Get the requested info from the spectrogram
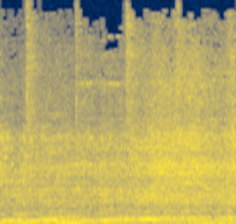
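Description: Portable fire pump's engine running and revving up, its pitch rising over about the first second and a half and then holding steady.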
